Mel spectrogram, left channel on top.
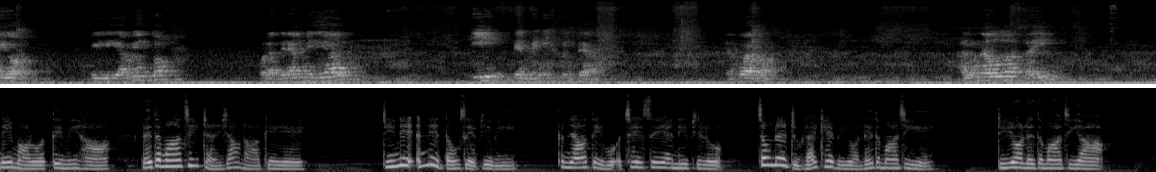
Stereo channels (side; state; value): both; different; correlation -0.01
